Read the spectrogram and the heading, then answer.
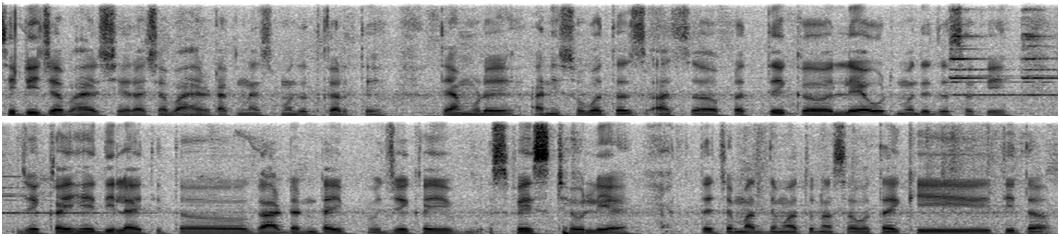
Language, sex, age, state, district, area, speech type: Marathi, male, 18-30, Maharashtra, Akola, rural, spontaneous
